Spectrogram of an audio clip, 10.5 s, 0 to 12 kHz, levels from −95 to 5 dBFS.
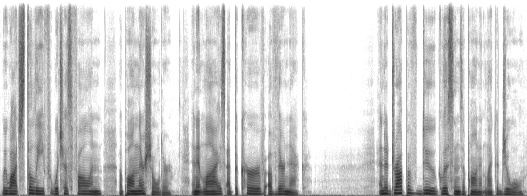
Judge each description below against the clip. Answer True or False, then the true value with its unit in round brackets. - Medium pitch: True (155 Hz)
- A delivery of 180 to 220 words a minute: False (170 wpm)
